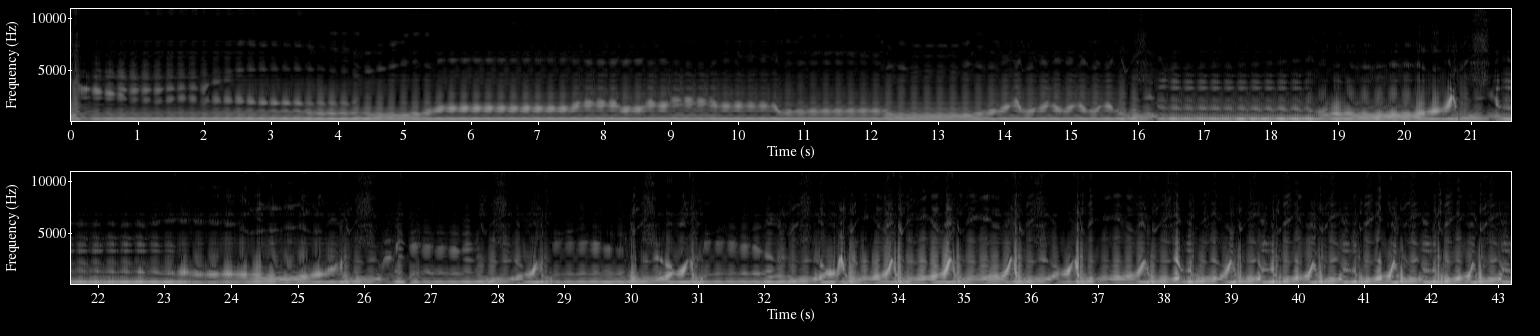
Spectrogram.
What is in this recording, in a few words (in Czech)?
olse hrandala, didgeridoo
